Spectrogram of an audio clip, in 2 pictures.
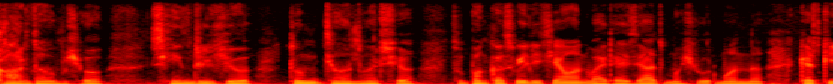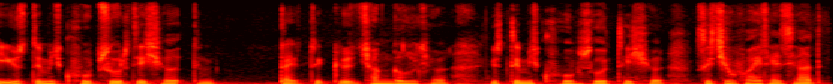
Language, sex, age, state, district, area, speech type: Kashmiri, male, 30-45, Jammu and Kashmir, Kupwara, rural, spontaneous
